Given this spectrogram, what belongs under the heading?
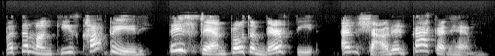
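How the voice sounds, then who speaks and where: A woman teacher reading a picture book aloud to young children, expressive and drawn out, asking them questions, in a dull lo-fi recording. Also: on the high side, unhurried, husky, no room sound. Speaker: preschool teacher.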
